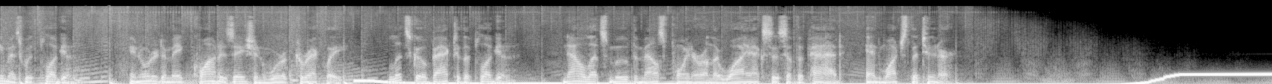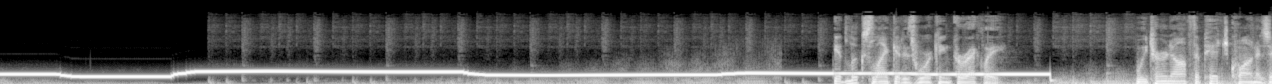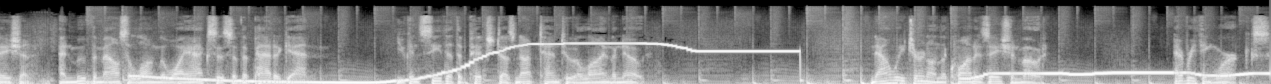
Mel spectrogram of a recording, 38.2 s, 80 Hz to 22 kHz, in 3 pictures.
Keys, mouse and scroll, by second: 0.1-2.6 drag, 3.3-23.2 drag, 25.5 click, 26.5-33.4 drag, 34.1 click, 34.8-38.1 drag.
